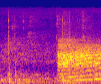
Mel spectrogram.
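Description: Solo trumpet: a held note dies away, then after a short pause a loud new note comes in about a second in, with a low tone sliding upward in pitch.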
